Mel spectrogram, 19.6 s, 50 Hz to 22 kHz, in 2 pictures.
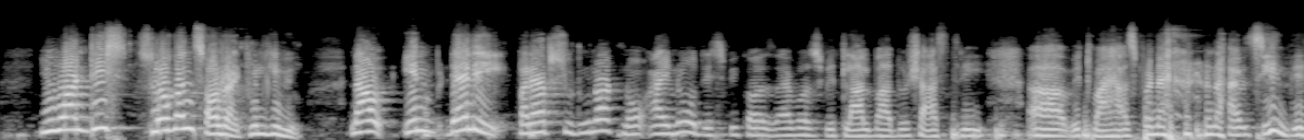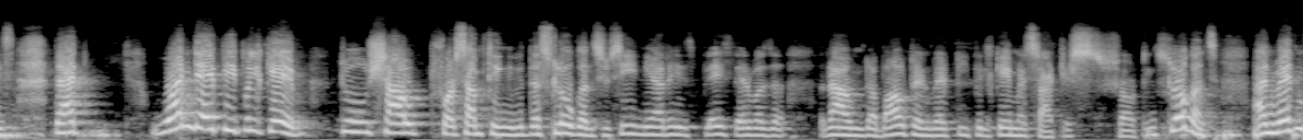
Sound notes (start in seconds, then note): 8.6 she laughs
